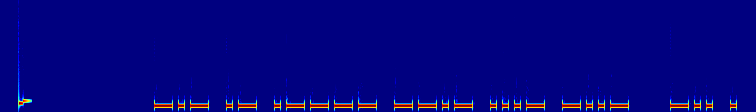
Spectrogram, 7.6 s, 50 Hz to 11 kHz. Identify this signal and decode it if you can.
Morse code, heard as a keyed tone, about 20 wpm, 700 Hz. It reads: KA1QVX DE
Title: USA Callsign DE Callsign 20wpm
